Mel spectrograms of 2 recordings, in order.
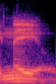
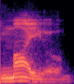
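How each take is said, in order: First: The name is pronounced the English way. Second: The name is pronounced the Swedish way. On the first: This is how it is said to international people. "when I talk to you and other uh, people internationally, I say mayo" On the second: This is how friends back home say it. "when they pronounce it in Swedish, they say mayo"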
